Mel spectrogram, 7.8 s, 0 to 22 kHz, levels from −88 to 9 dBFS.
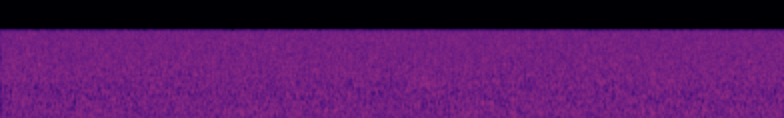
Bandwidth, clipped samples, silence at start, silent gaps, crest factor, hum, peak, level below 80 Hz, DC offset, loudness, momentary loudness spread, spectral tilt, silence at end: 7.8 kHz; under 0.1%; 0 s; none; 14 dB; 50 Hz at -55 dBFS; -24 dBFS; -58 dBFS; under 0.1%; -36 LUFS; 0 LU; -1 dB/octave; 0 s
